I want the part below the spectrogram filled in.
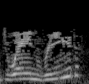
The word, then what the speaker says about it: Duane Reade: I even bought new pantyhose from Duane Reade. – You mean Dwayne Reed? – Oh, is that how you pronounce it? – Over here.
